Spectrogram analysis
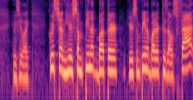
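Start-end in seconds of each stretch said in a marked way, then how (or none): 1.0-2.4 fake Filipino accent, higher pitch. Retelling what a boy on the tennis courts used to say to him, mock filipino accent. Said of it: "He would do the Filipino accent".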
